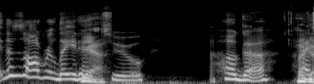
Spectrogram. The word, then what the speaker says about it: hygge: but the relay this is all related to Hugga can I say it right yeah now hygge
